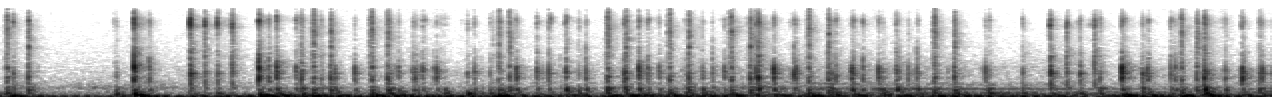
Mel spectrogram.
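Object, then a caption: Plastic laptop keyboard keys. Both hands type rapidly with short-nailed fingertips on the plastic chiclet keys of a black laptop resting on a desk. Quick, overlapping clicks and taps run continuously with a low thumping undertone, too dense to count individually.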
